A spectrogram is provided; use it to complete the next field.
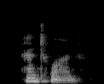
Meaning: A male given name from French occasionally borrowed from French, mostly in the U.S
- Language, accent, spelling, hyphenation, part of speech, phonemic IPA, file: English, Southern England, Antoine, Ant‧oine, proper noun, /ˈæntwɑːn/, LL-Q1860 (eng)-Antoine.wav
